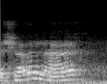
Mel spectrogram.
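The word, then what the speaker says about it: שווא נע: The Sheva Na makes a very short sound like the E in the word petition. You notice that efficient. It should be pronounced as short as possible.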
